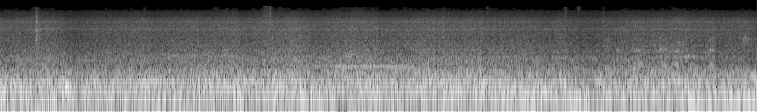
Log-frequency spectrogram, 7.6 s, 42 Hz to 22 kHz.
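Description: Steady, loud flight-deck noise of an Airbus A340-300 in its initial climb after takeoff: airflow over the cockpit and its four CFM56 engines at takeoff thrust, mostly low in pitch.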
